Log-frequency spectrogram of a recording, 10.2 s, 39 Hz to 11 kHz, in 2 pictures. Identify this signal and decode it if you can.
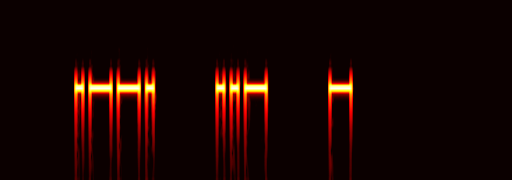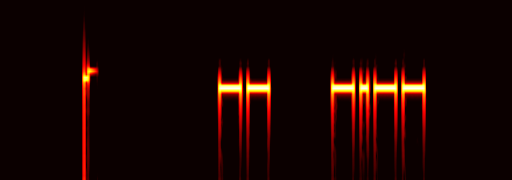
Morse code, heard as a keyed tone, about 17 wpm, spaced as for 10 wpm, 700 Hz. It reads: PUT MY
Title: 3x Character Spacing - Top 200 Words - 17wpm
